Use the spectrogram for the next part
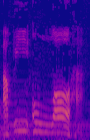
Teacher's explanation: hukum bacaannya adalah tafkhim atau tebal, dengan alasan lafaz jalalah didahului tanda baca dhammah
